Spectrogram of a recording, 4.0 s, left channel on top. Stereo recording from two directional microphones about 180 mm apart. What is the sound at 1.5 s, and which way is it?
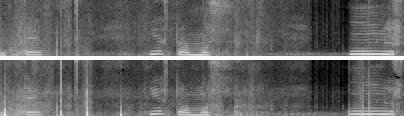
Speech, 10° left (ahead or behind).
